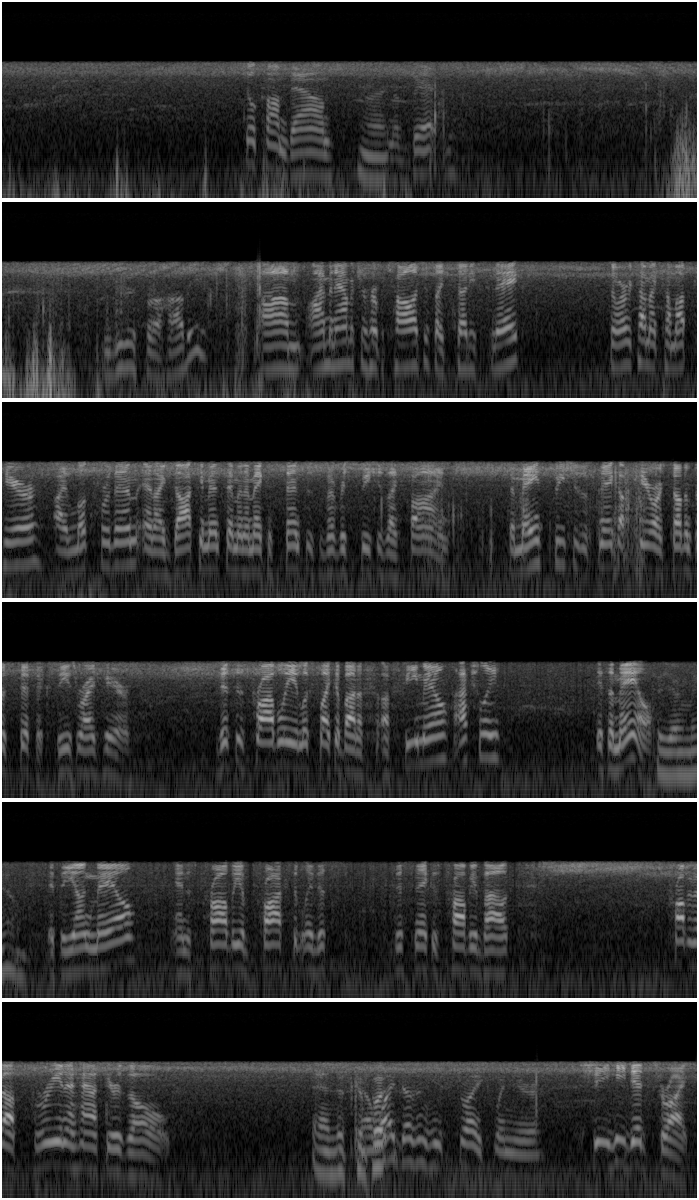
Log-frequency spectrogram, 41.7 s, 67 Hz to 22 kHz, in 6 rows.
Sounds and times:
Outside, rural or natural: 0:00.0 - 0:41.7
Speech: 0:08.0 - 0:12.2, 0:13.1 - 0:18.4, 0:26.8 - 0:31.1, 0:37.9 - 0:41.6.

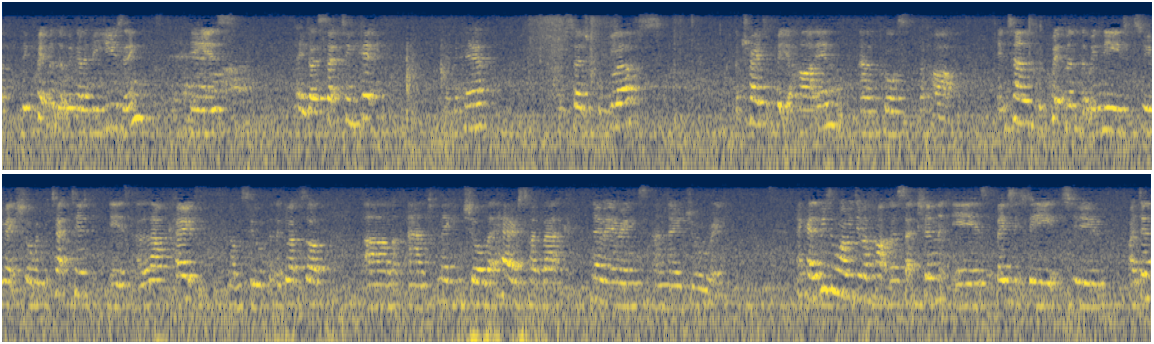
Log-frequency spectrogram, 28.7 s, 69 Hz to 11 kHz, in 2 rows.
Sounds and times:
Speech: 0:00.0 - 0:04.9, 0:05.6 - 0:06.2, 0:06.9 - 0:08.3, 0:09.2 - 0:23.5, 0:24.3 - 0:28.7.

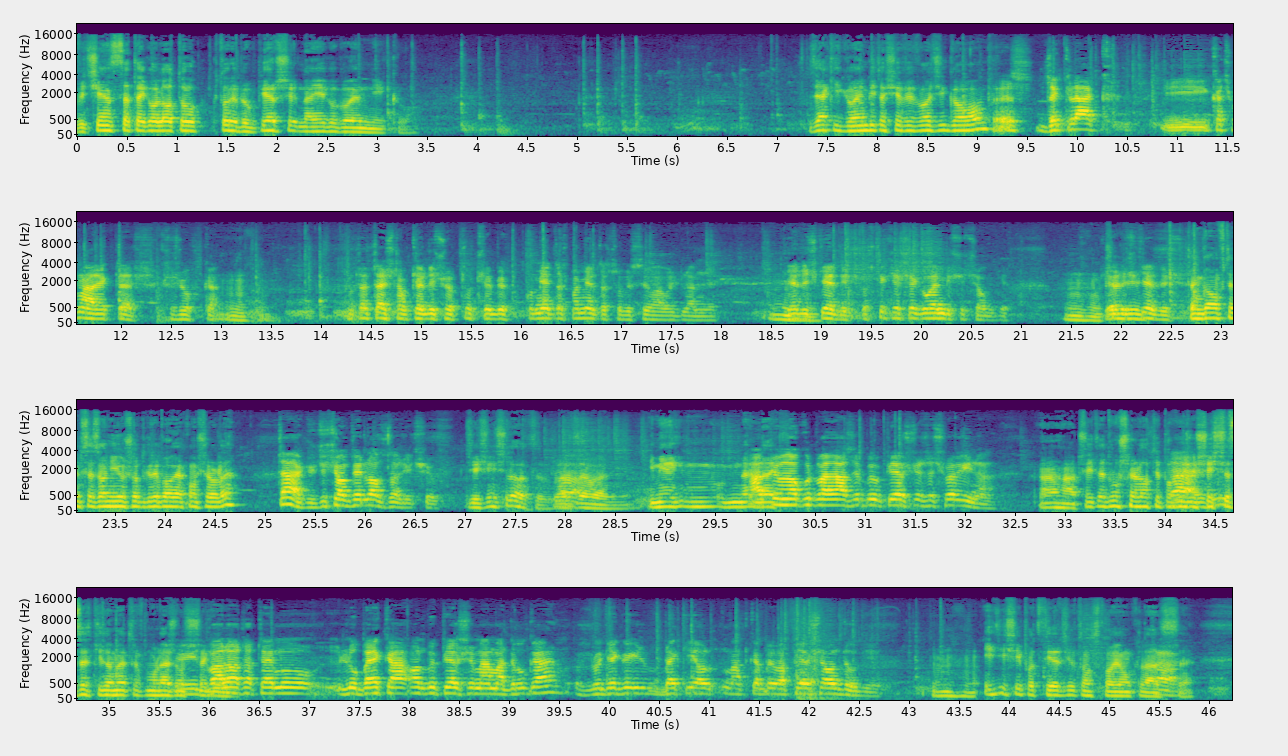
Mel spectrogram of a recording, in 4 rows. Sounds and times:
Speech: 0:00.0 - 0:03.4, 0:07.3 - 0:13.4, 0:14.2 - 0:42.7, 0:43.3 - 0:45.9
Inside, small room: 0:00.0 - 0:46.2.

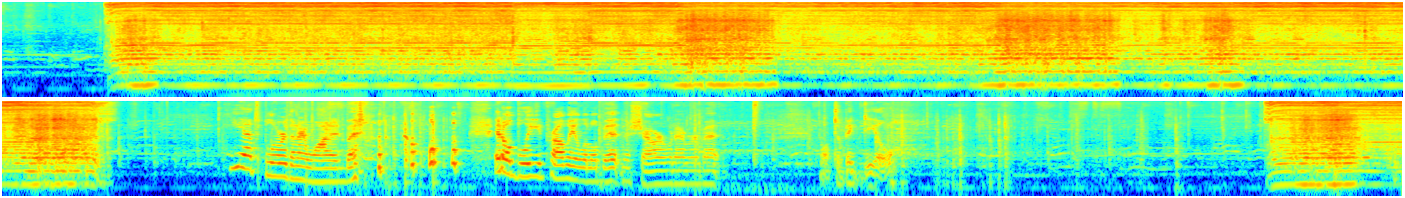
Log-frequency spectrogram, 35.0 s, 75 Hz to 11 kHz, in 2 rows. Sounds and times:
Blender: 0:01.3 - 0:19.0, 0:25.2 - 0:26.6, 0:27.4 - 0:32.3, 0:33.2 - 0:35.0.

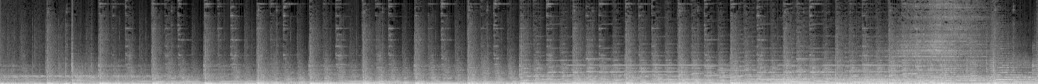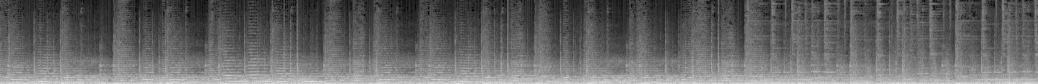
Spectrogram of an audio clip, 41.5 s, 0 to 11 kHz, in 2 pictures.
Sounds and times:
Music: 0:00.0 - 0:41.5.

